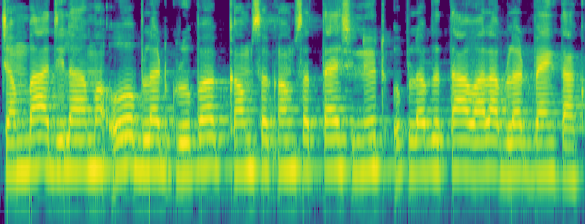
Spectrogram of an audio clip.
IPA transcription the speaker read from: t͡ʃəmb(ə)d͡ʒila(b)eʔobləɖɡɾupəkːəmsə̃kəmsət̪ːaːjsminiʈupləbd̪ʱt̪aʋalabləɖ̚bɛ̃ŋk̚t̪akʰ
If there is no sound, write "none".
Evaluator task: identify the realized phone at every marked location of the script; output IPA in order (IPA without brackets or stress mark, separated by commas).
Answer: a, m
